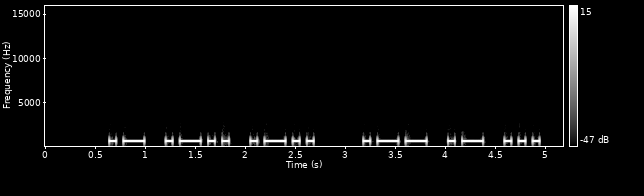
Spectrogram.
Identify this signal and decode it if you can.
Morse code, heard as a keyed tone, about 17 wpm, 700 Hz. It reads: ALL WAS
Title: Sentences from Top 1000 Words - Review Part 6 - 17wpm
